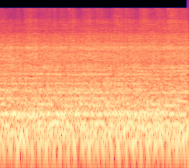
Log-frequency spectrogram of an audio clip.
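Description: Live metal band playing at full volume: distorted electric guitars, bass and drum kit in a dense, steady wall of sound.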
